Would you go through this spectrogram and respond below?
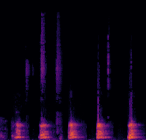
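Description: A dog barks five times in a row at a steady pace, loud and close, with short gaps of silence between each bark.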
